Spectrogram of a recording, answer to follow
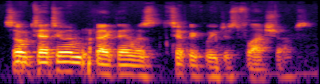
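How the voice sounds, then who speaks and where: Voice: low voice, normal speed, darkish tone, a little hiss or hum. A podcast interviewer asking questions in a casual, conversational way.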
